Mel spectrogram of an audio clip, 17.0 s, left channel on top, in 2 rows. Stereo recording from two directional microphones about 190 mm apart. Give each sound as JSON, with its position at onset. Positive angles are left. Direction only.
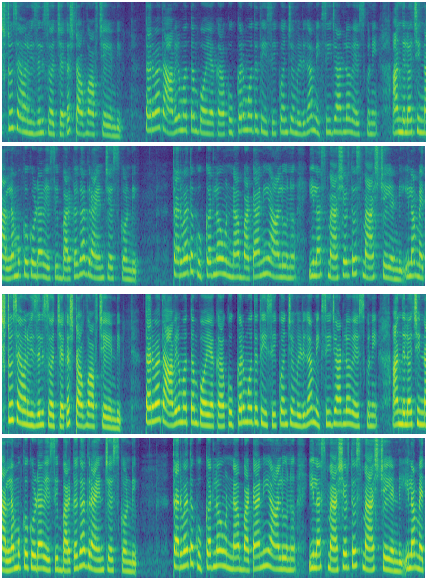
{"t": 0.0, "sound": "a woman's voice", "side_deg": -40}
